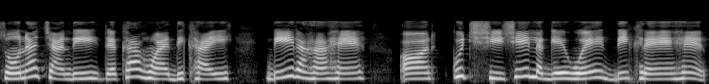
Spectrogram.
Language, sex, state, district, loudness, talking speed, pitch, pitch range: Hindi, female, Himachal Pradesh, Shimla, -12 LUFS, 135 wpm, 270 Hz, 255-305 Hz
